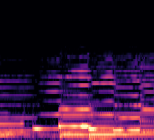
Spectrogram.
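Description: Upright piano and violin playing a swing jazz tune together, the violin carrying held melody notes over the piano's chords.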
